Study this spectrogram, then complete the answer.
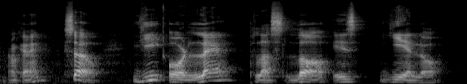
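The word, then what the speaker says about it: glielo: so or plus is yellow yellow think of like you're trying to say yellow but you're saying it with somewhat of an Italian accent y or Le plus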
